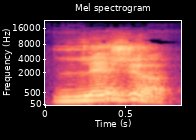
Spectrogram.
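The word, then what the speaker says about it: leisure: কি করতে পছন্দ করেন দুটো উচ্চারণ কিন্তু কারেক্ট আপনি যদি আমেরিকান এক্সেন্টটা ফলো করে করেন তাহলে আপনি লিজার এভাবে বলবেন আপনি যদি ব্রিটিশটা ফলো করেন আপনি তাহলে এভাবে বলবেন নাইদার নাকি নিদার আসলে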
